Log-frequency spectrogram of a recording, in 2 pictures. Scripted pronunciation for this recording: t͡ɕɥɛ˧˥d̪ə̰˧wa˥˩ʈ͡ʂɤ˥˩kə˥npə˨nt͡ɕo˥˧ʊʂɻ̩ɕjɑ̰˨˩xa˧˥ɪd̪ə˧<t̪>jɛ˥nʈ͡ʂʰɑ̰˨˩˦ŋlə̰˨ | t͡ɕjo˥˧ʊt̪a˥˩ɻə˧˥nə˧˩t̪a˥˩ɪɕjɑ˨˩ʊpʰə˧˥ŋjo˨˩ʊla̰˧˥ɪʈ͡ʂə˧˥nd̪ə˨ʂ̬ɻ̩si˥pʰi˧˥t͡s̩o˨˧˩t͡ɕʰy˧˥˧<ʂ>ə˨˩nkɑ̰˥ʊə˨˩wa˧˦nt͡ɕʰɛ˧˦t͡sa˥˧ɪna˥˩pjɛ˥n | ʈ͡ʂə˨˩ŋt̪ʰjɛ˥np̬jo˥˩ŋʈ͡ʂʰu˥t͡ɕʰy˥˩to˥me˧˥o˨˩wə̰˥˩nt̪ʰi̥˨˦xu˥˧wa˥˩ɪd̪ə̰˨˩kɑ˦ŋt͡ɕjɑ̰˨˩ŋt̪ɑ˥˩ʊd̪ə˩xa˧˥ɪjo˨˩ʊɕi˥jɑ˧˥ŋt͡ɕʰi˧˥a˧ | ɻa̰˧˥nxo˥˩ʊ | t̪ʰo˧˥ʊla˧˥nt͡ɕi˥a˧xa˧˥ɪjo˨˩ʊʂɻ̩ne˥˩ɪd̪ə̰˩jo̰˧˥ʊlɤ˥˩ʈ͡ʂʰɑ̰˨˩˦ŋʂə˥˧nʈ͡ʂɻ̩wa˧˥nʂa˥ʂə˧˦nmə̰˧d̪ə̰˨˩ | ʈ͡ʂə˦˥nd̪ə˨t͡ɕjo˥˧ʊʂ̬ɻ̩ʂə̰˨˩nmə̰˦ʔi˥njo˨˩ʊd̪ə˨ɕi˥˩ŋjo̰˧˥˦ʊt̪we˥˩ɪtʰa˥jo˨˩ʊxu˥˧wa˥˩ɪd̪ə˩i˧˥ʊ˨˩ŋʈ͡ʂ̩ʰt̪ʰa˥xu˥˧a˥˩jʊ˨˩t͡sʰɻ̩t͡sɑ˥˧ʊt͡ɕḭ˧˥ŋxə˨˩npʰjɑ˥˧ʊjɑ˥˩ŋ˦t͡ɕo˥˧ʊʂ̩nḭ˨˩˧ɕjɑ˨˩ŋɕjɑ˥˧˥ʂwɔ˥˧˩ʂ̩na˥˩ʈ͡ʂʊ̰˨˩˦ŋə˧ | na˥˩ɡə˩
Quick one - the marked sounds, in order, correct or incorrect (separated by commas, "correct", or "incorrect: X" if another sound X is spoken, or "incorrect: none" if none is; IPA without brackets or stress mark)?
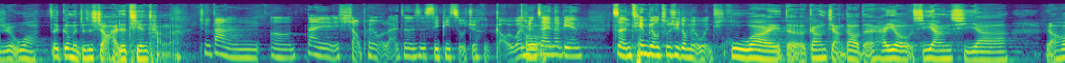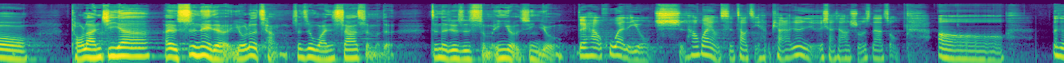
incorrect: t̪ʰ, incorrect: x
